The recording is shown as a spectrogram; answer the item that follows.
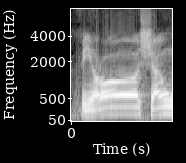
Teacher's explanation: Sya ada fathah tanwinnya pertemuan dengan huruf wawu, ini hukumnya dibaca idgham bi gunnah, dimasukkan dan disertai berdengung.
